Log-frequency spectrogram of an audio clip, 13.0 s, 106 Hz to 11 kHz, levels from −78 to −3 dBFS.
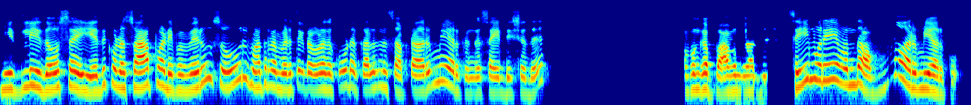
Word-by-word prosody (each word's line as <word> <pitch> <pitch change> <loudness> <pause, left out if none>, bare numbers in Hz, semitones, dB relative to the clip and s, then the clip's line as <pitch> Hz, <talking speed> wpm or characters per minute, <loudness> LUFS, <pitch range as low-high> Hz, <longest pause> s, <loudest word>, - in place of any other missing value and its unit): இட்லி, 230 +5 -4 0.2
தோசை, 230 +3 +2 0.3
எதுக்கூட 260 +3 -1
சாப்பாடு, 240 +1 +4
இப்போ 205 0 -4
வெறும் 280 +11 +1
சோறு 460 -8 0
மாத்திரம் 245 +2 -1
நம்ம 215 -2 -1
எடுத்துக்கிட்டம்ன்னா, 220 -1 -1
இத 210 - -1
கூட 245 -1 -1
கலந்து 225 +3 -1
சாப்பிட்டா 200 +1 -1
அருமையா 275 +5 -1
இருக்குங்க. 180 -2 -7
சைட் 180 -1 -3
டிஷ் 180 +1 -10
அது. 175 +1 -5 2.0
அவுங்க 210 +2 -1
ப - - -10
அவுங்க 195 0 -3
அது 375 - -11 0.4
செய்முறையே 320 +6 +1
வந்து 265 +2 +1
அவ்வளவு 200 - -11 0.2
அருமையா 220 -2 +3
இருக்கும் 415 - -12
225 Hz, 130 wpm, -19 LUFS, 205-265 Hz, 2.0 s, சாப்பாடு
